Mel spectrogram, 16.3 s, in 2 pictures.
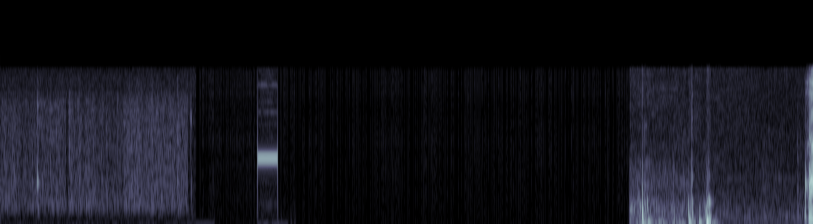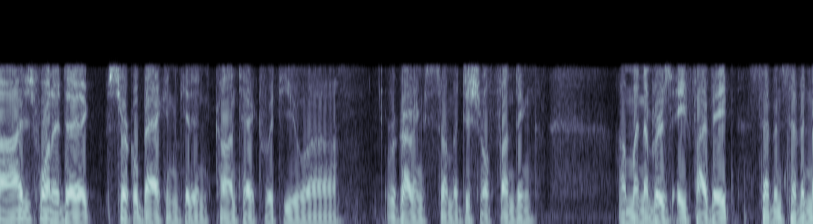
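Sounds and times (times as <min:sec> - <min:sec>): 
voicemail beep: 0:02.6 - 0:02.8
speech: 0:08.0 - 0:13.6, 0:14.3 - 0:16.2.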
